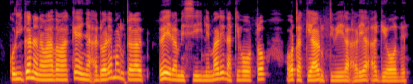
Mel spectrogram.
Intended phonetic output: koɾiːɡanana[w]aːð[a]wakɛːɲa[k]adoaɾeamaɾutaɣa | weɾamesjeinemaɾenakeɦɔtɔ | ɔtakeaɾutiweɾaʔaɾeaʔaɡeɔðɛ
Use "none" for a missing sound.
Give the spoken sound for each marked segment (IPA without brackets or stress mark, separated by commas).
w, a, ʔ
